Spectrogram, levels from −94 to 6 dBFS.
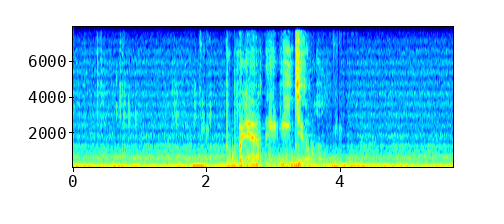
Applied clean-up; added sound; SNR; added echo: neural separator model SepFormer DNS4.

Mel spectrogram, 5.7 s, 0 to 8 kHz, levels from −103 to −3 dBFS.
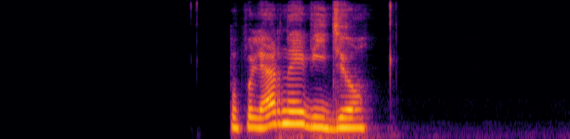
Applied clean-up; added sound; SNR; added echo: neural mask model DeepFilterNet 3.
